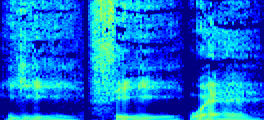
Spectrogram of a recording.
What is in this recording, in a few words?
"yithiwe", concat syllables; Affixing experiment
